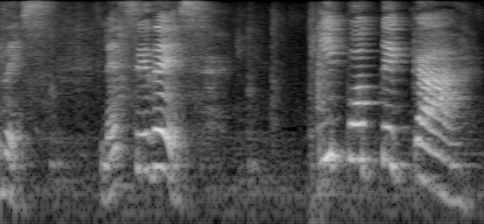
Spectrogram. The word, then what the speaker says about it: hipoteca: Hipoteca. As I told you before, H is silent.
